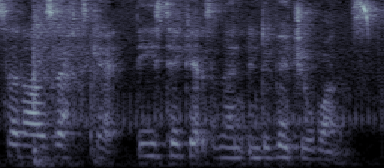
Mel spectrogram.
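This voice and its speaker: A woman speaks at a fairly high pitch. Noticeable background noise runs under her voice. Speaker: vlogger and aspiring crime writer. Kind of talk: casual vlog.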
